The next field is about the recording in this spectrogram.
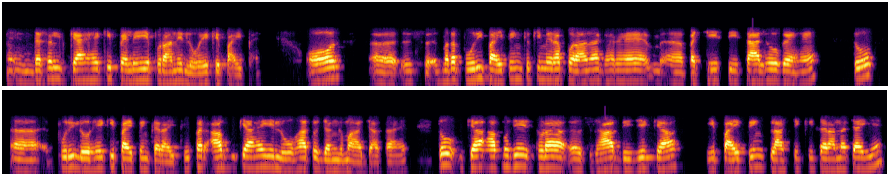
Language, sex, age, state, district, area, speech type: Hindi, male, 45-60, Madhya Pradesh, Bhopal, urban, conversation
